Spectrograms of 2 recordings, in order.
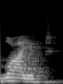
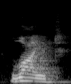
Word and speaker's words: Wyatt: three names one is uh we we actually pronounce it wyatt w y a double t how we pronounce it wyatt then earl of surrey clear these two people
